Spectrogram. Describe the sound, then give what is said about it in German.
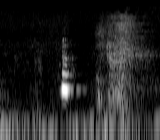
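A quick, fairly quiet sneeze: a short sharp intake-like burst followed by a breathy, hissing exhale, heard alone against low background rumble. “Gesundheit.”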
